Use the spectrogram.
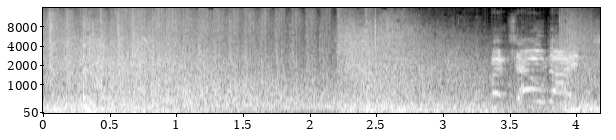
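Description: Gunfire and artillery from a Company of Heroes 3 battle, a continuous loud din of shots and blasts with shouted voices mixed in.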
